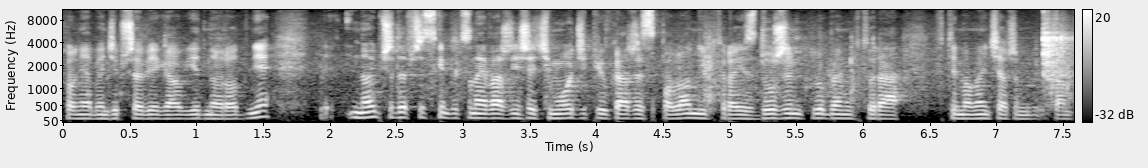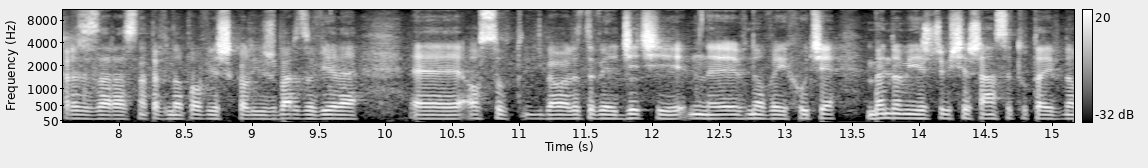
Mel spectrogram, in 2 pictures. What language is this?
Polish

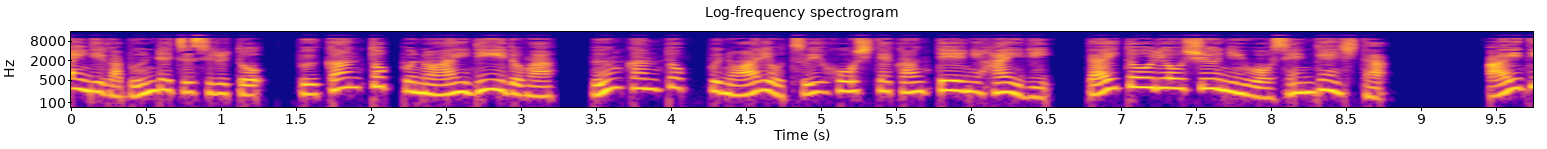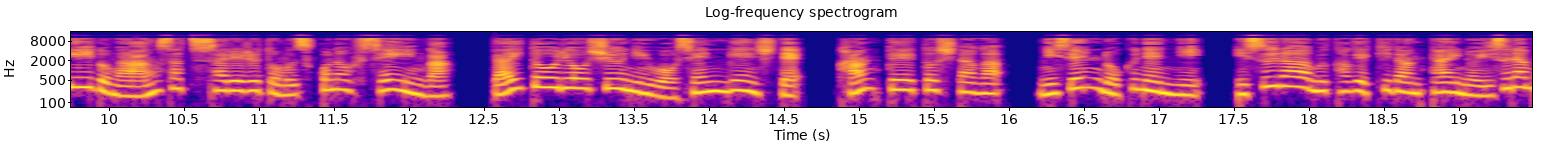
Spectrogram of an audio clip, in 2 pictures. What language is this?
Japanese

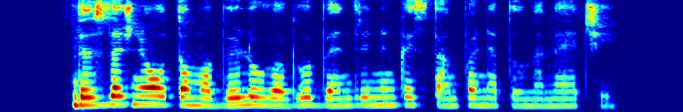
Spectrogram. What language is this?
Lithuanian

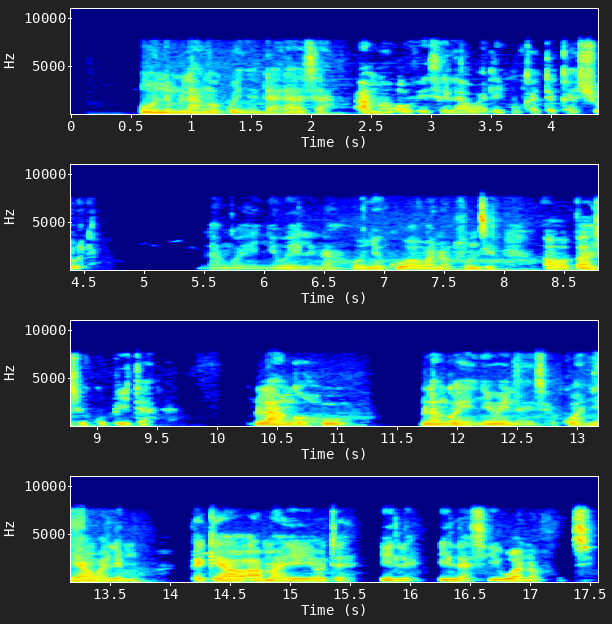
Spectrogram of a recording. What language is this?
Swahili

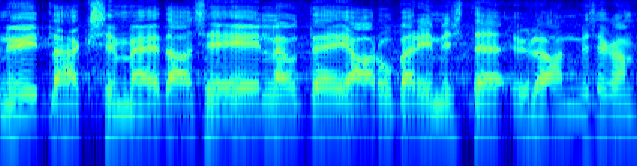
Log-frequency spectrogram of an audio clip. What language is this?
Estonian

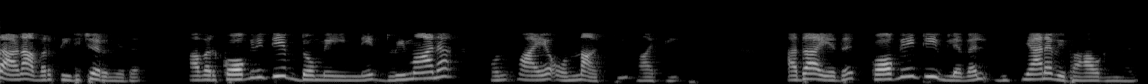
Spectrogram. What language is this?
Malayalam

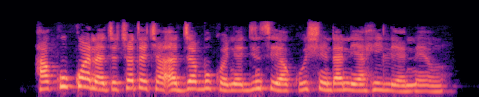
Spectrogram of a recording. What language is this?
Swahili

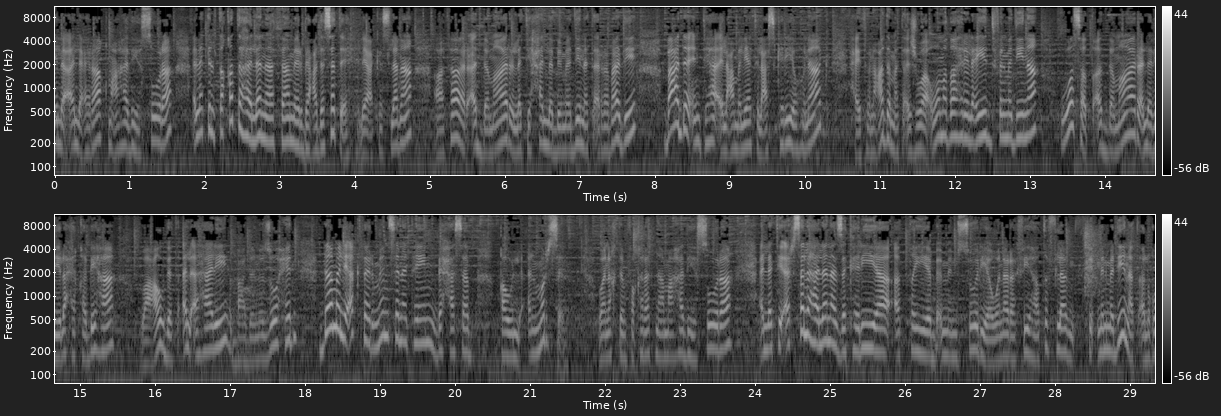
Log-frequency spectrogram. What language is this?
Arabic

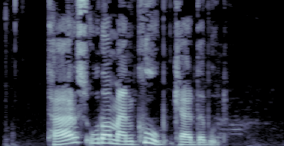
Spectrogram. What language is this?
Persian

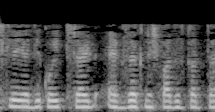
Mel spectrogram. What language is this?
Hindi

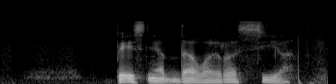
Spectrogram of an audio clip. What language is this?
Russian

